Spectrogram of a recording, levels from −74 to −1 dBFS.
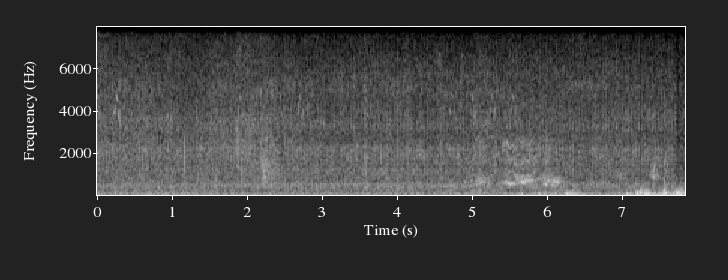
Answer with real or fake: fake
